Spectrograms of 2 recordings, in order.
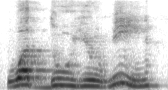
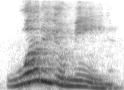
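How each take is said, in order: First: Each word is said fully and separately. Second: The words are reduced and run together. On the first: "a pronúncia dessa pergunta certinha, bonitinha" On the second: "Como é que a gente faz?"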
